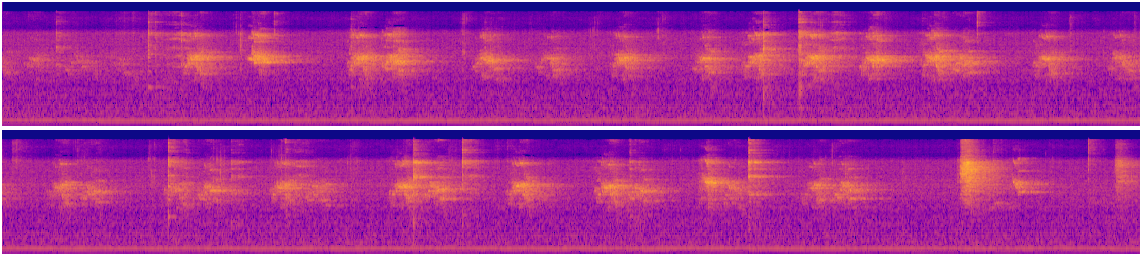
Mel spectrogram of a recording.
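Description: A person chewing food close to the microphone, with wet smacking sounds about one to two a second. A spoon clinks once on a plate near the end.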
